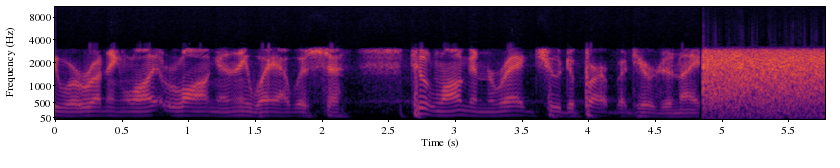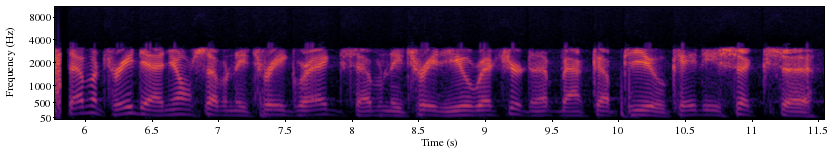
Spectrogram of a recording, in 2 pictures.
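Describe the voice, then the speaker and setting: A man running an amateur radio net over two-way radio, chatty and rambling, with hesitant pauses between call signs. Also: medium pitch, creaky, phone-quality sound. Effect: two-way radio transmission. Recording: thin crackly radio, loud static and clicks.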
